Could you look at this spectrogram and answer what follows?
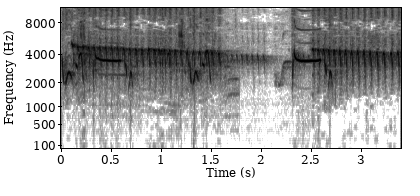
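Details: Bar-winged prinia (prenjak) in a noisy 'ribut' lure call used to attract wild prinias: high, rapid buzzy trills with a sharp whistled note, a brief quieter gap, then the loud trilling resumes.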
